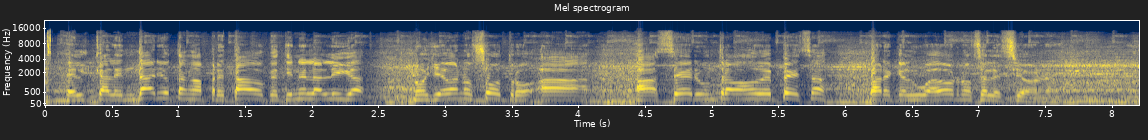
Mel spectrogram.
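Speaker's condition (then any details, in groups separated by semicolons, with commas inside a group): No condition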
